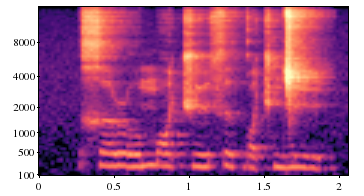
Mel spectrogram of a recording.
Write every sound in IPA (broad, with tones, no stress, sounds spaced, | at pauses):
x ə˧ ɹ ʊ˨˦ m ɔ˨ t͡ʃ y˨˦ θ ɨ˨ ɠ ɔ˨ t͡ʃ ŋ͡ǀ y˦˨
